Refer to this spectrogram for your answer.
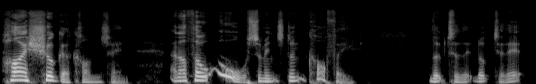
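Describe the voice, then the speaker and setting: A man's voice: medium pitch, wildly swooping pitch, moderate pace, breathy edge, dry recording, clean studio sound. A man with an English accent hosting a radio show in casual, rambling chat, telling stories with colloquial asides and digressions.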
